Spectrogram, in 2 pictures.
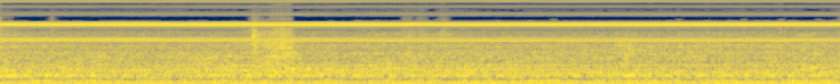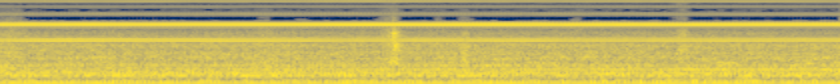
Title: Contractor Humming Sound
